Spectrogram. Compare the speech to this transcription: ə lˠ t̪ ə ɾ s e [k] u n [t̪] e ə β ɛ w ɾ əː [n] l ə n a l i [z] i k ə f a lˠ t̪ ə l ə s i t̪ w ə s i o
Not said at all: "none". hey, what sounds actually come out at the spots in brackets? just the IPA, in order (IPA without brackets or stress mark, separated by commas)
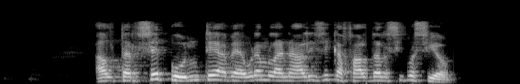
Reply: p, t̪, m, z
